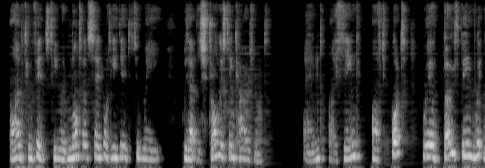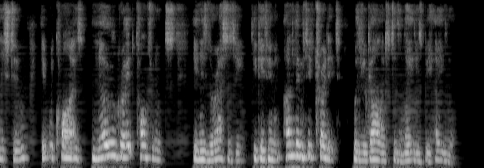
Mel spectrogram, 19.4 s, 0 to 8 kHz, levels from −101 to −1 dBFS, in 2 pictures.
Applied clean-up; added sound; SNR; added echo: neural mask model DeepFilterNet 3.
